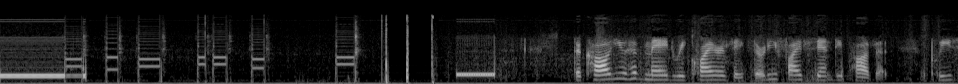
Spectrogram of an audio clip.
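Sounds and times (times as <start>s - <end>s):
payphone line humming with a steady tone: 0.0s - 0.9s, 4.6s - 5.0s
speech: 6.0s - 9.5s.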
